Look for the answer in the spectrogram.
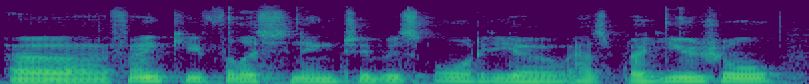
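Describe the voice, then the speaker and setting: A man giving a casual, rambling outro to his listeners, goofy and awkward, swearing and jumping into silly high tones. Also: a little slow, mellow, slight background noise. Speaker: audio roleplay performer.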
